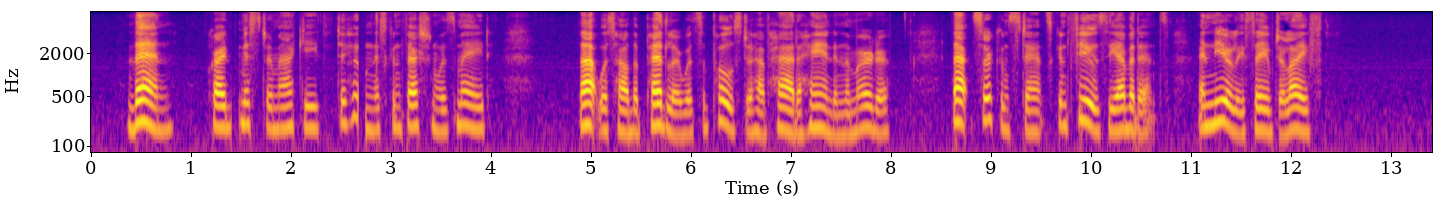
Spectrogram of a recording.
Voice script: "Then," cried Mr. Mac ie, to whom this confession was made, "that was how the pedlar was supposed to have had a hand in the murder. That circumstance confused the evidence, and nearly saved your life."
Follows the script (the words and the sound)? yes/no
no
